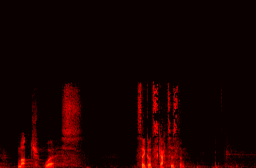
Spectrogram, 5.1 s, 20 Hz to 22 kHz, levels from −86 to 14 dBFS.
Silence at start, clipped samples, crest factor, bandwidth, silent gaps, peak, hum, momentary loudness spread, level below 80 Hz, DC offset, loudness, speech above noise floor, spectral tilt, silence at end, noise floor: 0.35 s; under 0.1%; 26 dB; 11.5 kHz; none; -20 dBFS; none; 15 LU; -88 dBFS; under 0.1%; -42 LUFS; 37 dB; -4 dB/octave; 0.8 s; -78 dBFS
